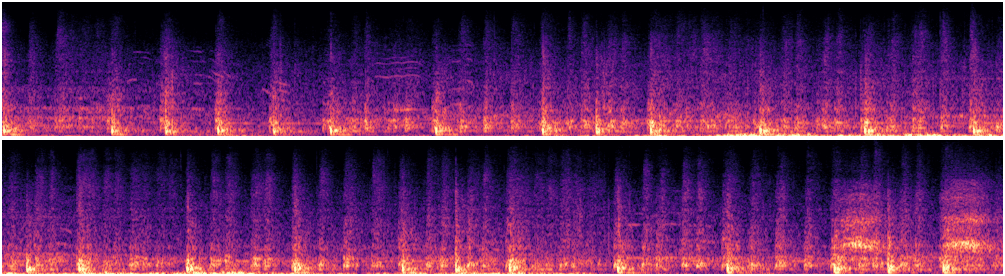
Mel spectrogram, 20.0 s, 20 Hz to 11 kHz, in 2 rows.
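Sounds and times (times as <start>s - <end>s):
men's voices in unison: 0.0s - 8.0s, 16.3s - 20.0s
boots marching on pavement: 1.1s - 20.0s.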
